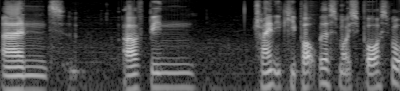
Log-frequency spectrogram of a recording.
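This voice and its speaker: Speaking in a Scottish accent, a man uses a medium pitch and a bright, sharp tone. The recording is very clean and the background silent. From Scotland. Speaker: gaming streamer. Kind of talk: live stream chat.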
